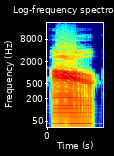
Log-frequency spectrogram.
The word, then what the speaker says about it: hour: 因为小时那个单词虽然它是以 h 这个辅音字母开头的，可是它并没有发音啊。这个单词它的第一个发音是 hour hour，它就是 hour hour 就是一种元音，所以元音前面用 an，所以应该说 an hour an hour 啊。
